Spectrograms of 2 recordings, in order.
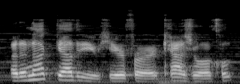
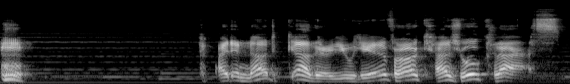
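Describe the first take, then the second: First: It is said in a normal speaking voice. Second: It is said in a put-on Odin character voice.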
